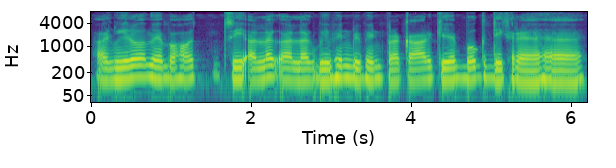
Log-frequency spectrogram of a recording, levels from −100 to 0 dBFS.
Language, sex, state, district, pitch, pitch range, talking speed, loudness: Hindi, male, Jharkhand, Garhwa, 130 Hz, 125-140 Hz, 125 wpm, -15 LUFS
